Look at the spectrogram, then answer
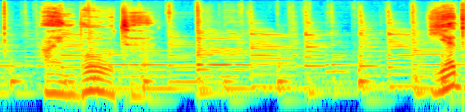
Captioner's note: german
